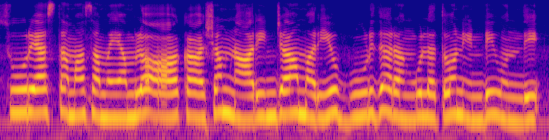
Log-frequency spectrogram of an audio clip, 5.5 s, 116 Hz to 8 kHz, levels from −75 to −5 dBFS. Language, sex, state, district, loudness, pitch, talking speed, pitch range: Telugu, female, Telangana, Hyderabad, -15 LUFS, 240 Hz, 100 wpm, 230-260 Hz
